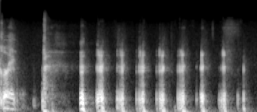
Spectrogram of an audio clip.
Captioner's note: laughing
